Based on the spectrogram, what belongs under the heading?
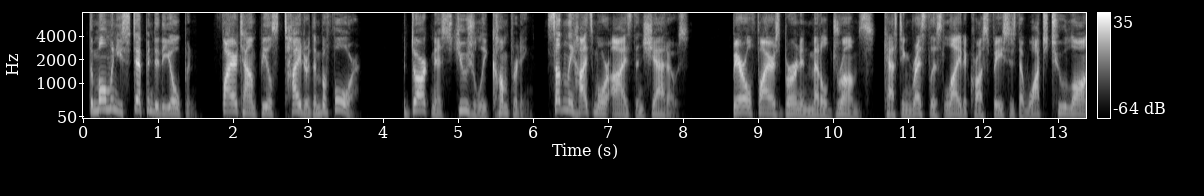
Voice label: read aloud; fleeing from firetown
